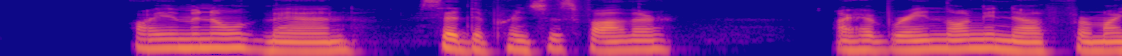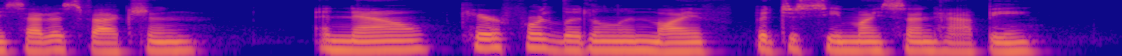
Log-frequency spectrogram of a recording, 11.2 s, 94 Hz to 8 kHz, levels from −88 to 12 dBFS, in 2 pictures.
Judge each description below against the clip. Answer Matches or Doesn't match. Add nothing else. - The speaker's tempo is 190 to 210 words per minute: Doesn't match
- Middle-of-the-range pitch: Matches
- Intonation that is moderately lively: Doesn't match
